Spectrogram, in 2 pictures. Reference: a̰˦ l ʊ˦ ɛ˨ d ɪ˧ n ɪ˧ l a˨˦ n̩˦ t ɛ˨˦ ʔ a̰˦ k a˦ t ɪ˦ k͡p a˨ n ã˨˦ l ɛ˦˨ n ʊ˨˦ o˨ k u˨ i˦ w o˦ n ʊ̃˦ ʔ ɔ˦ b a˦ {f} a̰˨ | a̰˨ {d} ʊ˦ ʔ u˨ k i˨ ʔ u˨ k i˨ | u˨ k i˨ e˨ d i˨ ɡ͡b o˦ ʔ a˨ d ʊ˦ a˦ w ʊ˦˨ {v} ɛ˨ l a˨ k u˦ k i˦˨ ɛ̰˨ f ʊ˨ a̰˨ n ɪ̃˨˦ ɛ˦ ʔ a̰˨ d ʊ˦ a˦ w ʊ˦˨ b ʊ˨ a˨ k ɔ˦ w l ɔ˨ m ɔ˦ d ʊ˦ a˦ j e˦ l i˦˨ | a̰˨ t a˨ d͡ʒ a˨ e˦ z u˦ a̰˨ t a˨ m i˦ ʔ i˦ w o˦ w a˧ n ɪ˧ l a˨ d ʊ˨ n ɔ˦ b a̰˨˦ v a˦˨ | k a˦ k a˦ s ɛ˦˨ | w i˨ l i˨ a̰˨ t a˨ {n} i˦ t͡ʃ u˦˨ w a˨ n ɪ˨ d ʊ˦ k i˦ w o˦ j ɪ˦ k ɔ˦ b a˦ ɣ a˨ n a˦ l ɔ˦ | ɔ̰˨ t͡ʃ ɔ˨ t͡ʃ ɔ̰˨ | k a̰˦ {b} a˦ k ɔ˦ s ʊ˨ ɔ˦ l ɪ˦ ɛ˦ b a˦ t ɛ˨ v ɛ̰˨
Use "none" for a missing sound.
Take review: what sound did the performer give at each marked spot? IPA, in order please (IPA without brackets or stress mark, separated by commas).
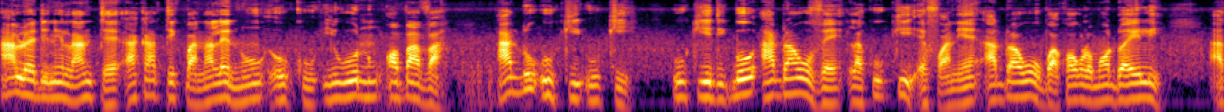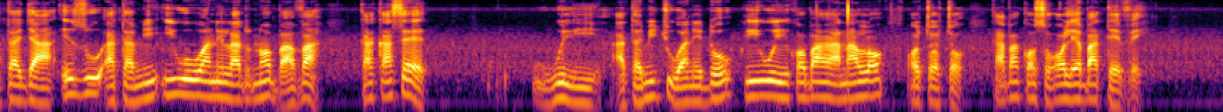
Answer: v, d, v, m, b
